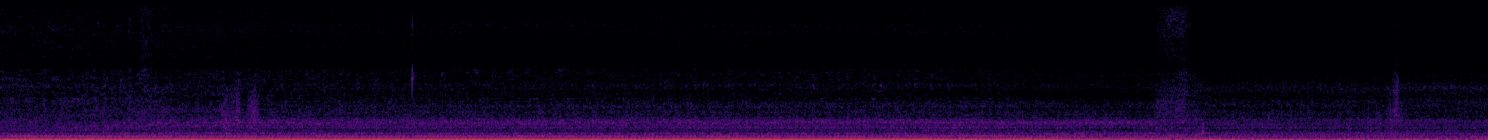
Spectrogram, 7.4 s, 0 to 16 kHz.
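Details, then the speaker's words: 2013 Mazda 3, 2.0L Skyactiv, automatic, after replacing faulty MAF sensor (codes P0171 lean, P0101) and clearing codes; cold start, smooth fast idle easing evenly down to lower idle, no misses. "So, it's coming down off of high idle. We can watch the grams per second."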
